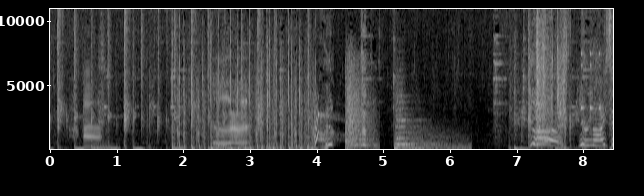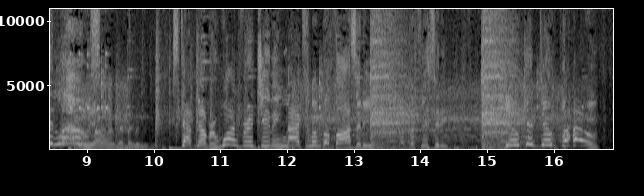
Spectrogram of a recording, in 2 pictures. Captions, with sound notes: I... [grunting] GOOD. YOU'RE NICE AND LOOSE. [gibbering] STEP NUMBER ONE FOR ACHIEVING MAXIMUM BUFFOSITY-- BUFFICITY, YOU CAN DO BOTH.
